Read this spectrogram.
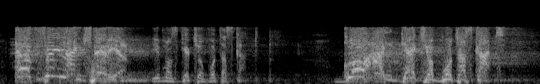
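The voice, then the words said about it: Strong, hard-to-understand accent. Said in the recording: “if you had a little bit of difficulty understanding the accent that's present”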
